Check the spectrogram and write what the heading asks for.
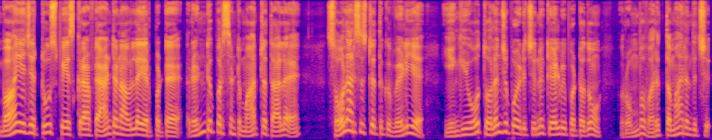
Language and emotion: Tamil, sad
